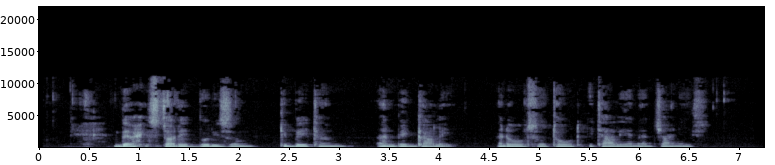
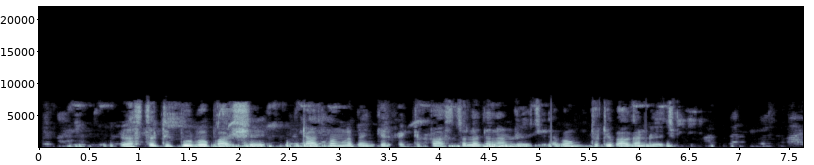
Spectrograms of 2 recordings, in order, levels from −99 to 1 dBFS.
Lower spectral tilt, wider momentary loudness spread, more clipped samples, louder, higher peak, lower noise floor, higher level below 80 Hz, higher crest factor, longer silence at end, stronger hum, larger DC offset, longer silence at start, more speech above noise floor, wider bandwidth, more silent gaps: second, -5 dB/octave vs -7 dB/octave; about the same, 13 LU vs 15 LU; neither; second, -36 LUFS vs -21 LUFS; second, -16 dBFS vs -2 dBFS; about the same, -57 dBFS vs -56 dBFS; second, -68 dBFS vs -54 dBFS; about the same, 20 dB vs 20 dB; first, 0.6 s vs 0.05 s; neither; neither; first, 0.45 s vs 0.05 s; second, 22 dB vs 35 dB; first, 11.5 kHz vs 7.6 kHz; neither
